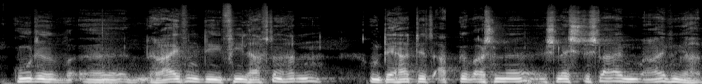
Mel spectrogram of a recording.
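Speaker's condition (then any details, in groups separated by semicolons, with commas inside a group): Parkinson's disease; limits daily routine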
